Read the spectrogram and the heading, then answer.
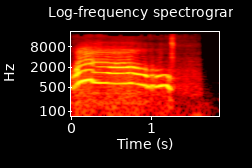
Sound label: smash cat; monsterplex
